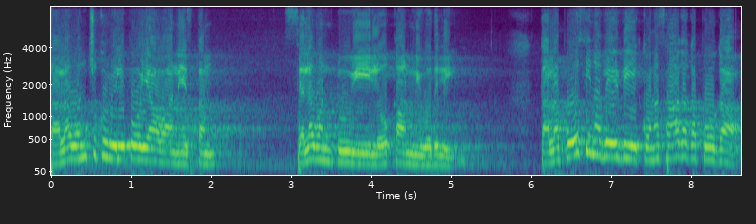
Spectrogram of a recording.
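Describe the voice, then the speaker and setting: Lively intonation and very even loudness come through over noticeable background noise. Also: man, high pitch for a man. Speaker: singer and dubbing artist. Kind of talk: poetry reading. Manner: mournful, emotional.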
